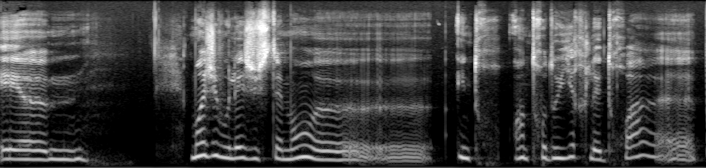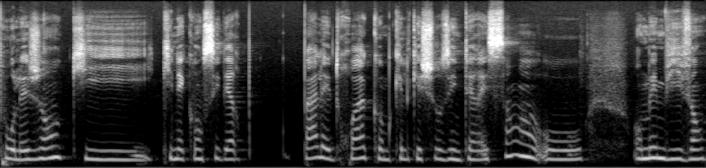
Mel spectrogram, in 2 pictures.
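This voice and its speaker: Speaking at a very slow pace, a woman uses a medium pitch and a dark, mellow tone. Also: fairly even intonation. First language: not French (speaking French). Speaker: legal historian, author. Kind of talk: public talk interview. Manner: halting, searching for words.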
